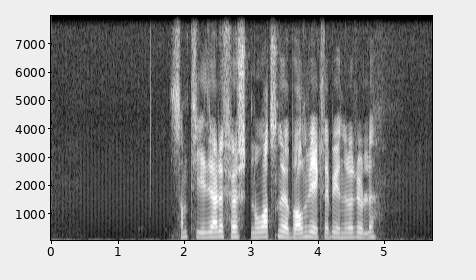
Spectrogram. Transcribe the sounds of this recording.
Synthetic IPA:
sɑmt̪ʰiːd̪ɪæːɖeːfœʂʈnoːɑt̪snøːbɑːln̩ʋɪɾklɪbəjʏnːəɾoːɾʉlːə

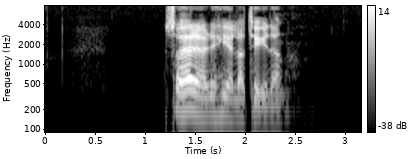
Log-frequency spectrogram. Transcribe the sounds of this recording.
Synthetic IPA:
sɔhæːɾæɖɛɦeːlat̪ʰiːd̪ən

